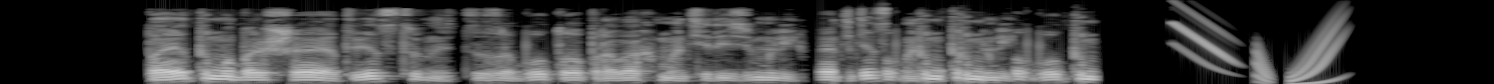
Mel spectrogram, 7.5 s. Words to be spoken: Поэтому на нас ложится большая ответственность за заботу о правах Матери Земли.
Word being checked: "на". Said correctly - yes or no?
no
